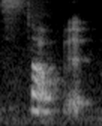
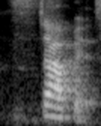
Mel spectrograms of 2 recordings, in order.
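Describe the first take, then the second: First: Whispered, flustered stop it; hushed bashful protest; embarrassed whisper. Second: Louder, firmer stop it; louder mock protest; playful protest. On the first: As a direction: breathe it out, embarrassed. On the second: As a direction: push back with a laugh. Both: Real, not acted. Embarrassed by compliments.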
